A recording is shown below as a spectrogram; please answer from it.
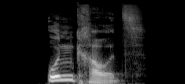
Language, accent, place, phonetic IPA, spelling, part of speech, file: German, Germany, Berlin, [ˈʊnˌkʁaʊ̯t͡s], Unkrauts, noun, De-Unkrauts.ogg
- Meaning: genitive singular of Unkraut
